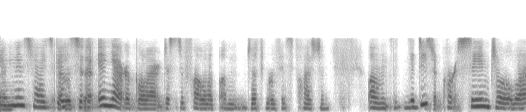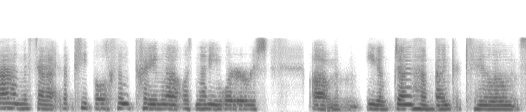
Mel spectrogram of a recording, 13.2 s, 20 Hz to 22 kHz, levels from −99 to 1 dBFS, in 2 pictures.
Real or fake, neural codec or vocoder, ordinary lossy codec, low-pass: fake; codec, 16 kHz, 0.5 kbps, FreqCodec, smaller model; MP3, 48 kbps; 5.4 kHz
